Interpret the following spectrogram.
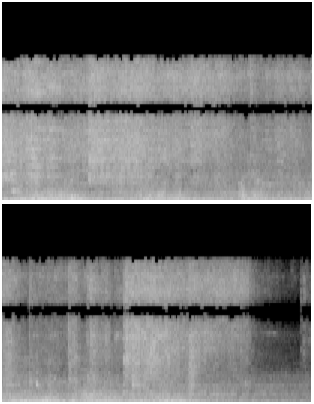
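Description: Intermodal freight train's container and swap-body wagons rolling past: a steady rumble of wheels on rail with a high hiss and light clatter. It fades near the end as the last wagon goes by.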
